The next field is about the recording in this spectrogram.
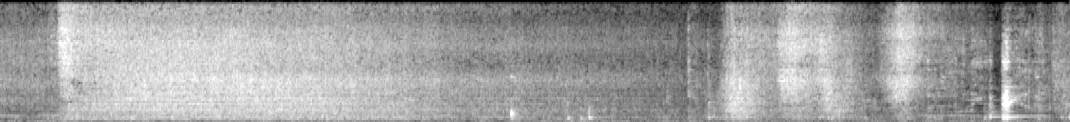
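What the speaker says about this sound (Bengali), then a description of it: "এখন দিয়ে দেবো পরিমাণ মতো জল।" Water hits a hot pan for a rohu fish and prawn curry with mustard paste, bursting into a loud, close steam hiss that slowly fades, followed by a few sharper bubbling surges.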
